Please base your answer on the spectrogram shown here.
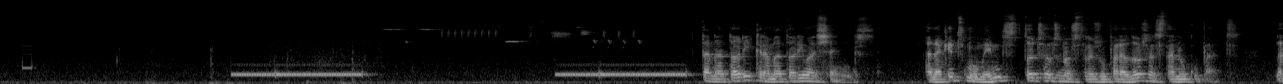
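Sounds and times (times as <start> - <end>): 
quiet hiss: 0.0 - 12.8
mobile phone keypad dialing tones: 2.3 - 3.8, 5.6 - 7.0
speech: 7.0 - 12.8.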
